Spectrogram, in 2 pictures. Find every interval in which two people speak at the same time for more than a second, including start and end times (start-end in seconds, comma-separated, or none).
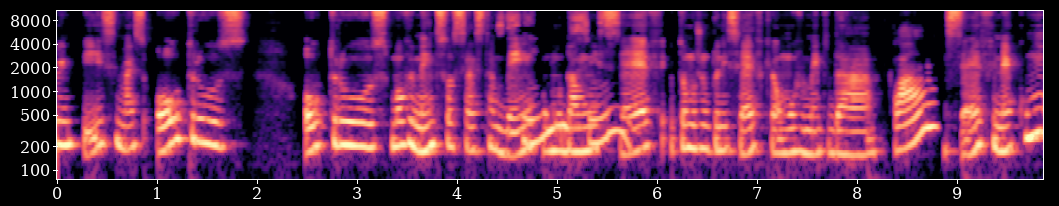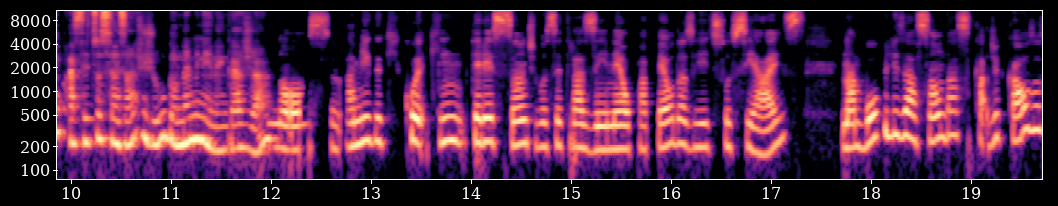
4.4-5.8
